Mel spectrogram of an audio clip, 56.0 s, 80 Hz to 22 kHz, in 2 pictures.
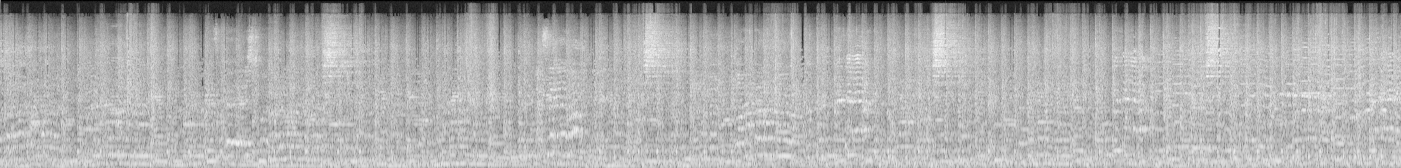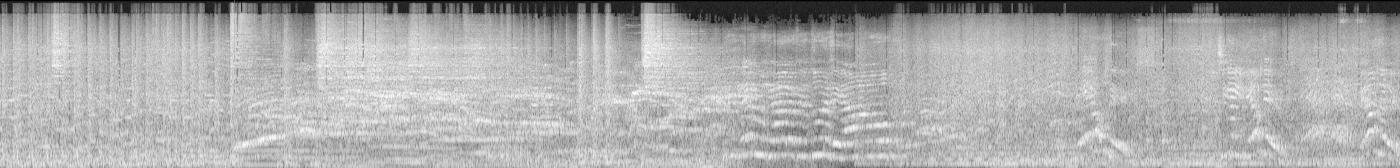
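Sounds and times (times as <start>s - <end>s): person singing: 0.0s - 3.0s, 3.7s - 7.6s, 10.5s - 13.0s, 13.8s - 17.7s, 32.6s - 39.1s
drum kit beat: 0.0s - 43.8s, 45.3s - 56.0s.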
